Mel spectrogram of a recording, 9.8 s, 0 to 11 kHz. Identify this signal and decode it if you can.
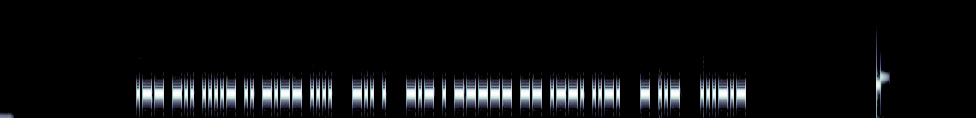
Morse code, heard as a keyed tone, about 40 wpm, 700 Hz. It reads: WD4IYH DE KE0MPF TU <SK>
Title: Practice QSO - Exchange 4 - Ending - 40wpm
